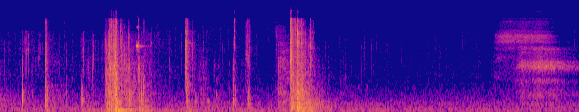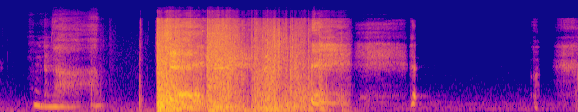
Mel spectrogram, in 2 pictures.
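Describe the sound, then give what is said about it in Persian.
A foot bangs against a table during a chase after a cockroach, giving a couple of heavy thuds among scattered light knocks and clatters, with a longer rough, noisy burst later on. “ببخشید یهو پام خورد. آخه سوسک اومده بود اینجا. آره طبیعیه برای یه سوسک بزنن میز و بشکنن.”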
